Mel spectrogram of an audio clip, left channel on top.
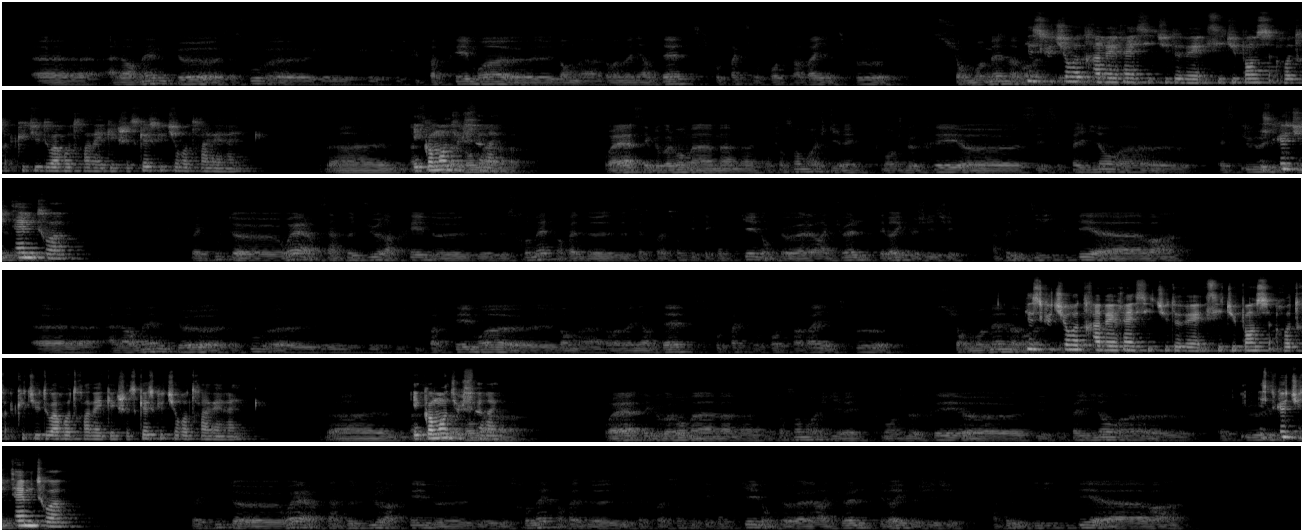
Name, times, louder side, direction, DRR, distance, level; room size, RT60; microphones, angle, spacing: voice 1, 0.0-8.9 9.3-11.2 16.2-18.2 18.5-18.7 19.0-24.9 25.2-26.4 27.9-35.5 35.9-37.7, left 1 dB, 45° left, 0 dB, 2.0 m, -48 dB
voice 2, 10.2-15.4 17.1-17.9 25.6-26.6, right 6 dB, 70° right, 8 dB, 0.7 m, -32 dB
10.5 x 4.8 x 2.8 m, 0.63 s
head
